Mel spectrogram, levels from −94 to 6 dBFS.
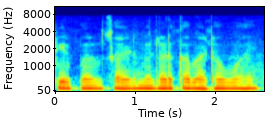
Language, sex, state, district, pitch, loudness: Hindi, male, Uttar Pradesh, Saharanpur, 120 Hz, -15 LUFS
